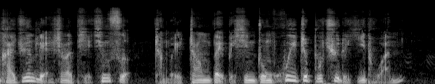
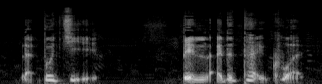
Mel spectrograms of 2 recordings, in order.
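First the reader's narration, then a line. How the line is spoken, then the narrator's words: Choked with tears. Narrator (Chinese): 刘小慧哽咽着说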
